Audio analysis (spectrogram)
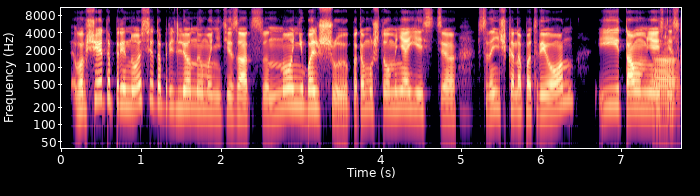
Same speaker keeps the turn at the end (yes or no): yes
